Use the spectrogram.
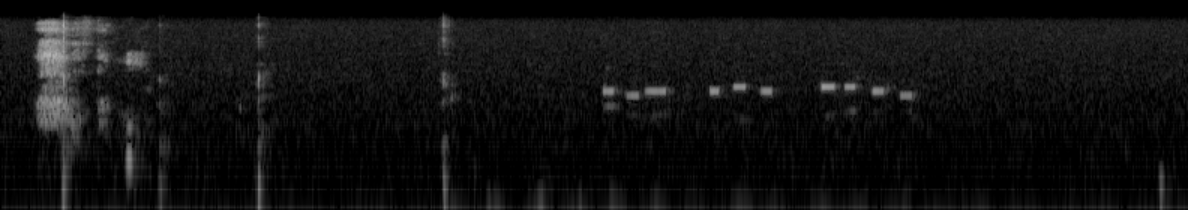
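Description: A rapid series of short, clear telephone keypad tones as a radio host dials a phone from the studio booth, about a dozen beeps in quick uneven bursts, preceded by a few sharp clicks and a breathy noise at the microphone.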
